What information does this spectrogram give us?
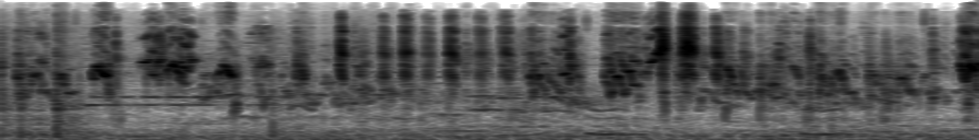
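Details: Budgies chirping: rapid high tweets and warbled squeaks, some brief clear whistles, in uneven bursts throughout with a louder flurry near the end.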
